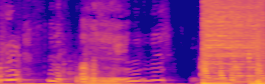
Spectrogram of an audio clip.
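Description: Young pit bulls on choker chains growl, whine and yip in a tense scuffle, ending in a sudden burst of harsh snarling that sounds like dogs fighting.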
